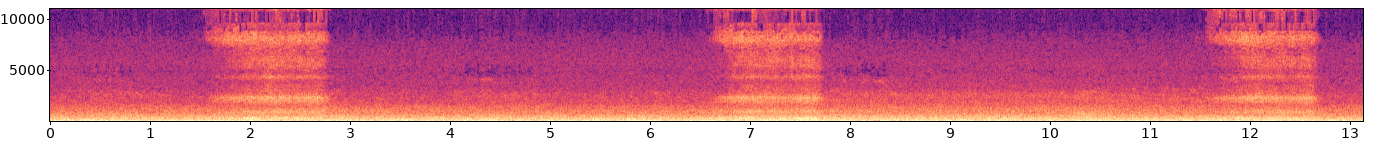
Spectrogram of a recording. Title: cuddle and snore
